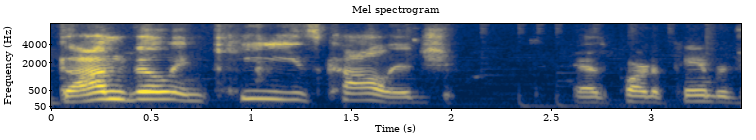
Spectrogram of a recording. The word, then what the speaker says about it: Caius: It's called Gonville and Keys College as part of Cambridge University.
